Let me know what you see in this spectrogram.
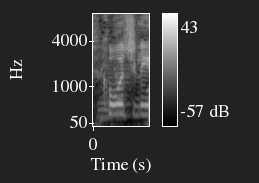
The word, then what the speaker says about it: cordially: Cordially invited. Like you pour, like what squash used to be called when you were posh.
